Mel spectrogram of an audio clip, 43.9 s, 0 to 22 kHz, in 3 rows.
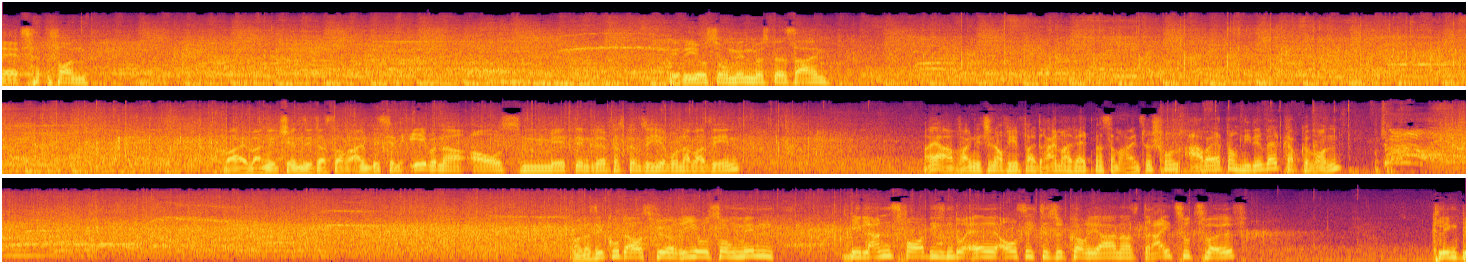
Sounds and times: Music: 0:00.0 - 0:21.8
Speech: 0:16.9 - 0:22.0, 0:35.0 - 0:37.0, 0:37.7 - 0:41.7.

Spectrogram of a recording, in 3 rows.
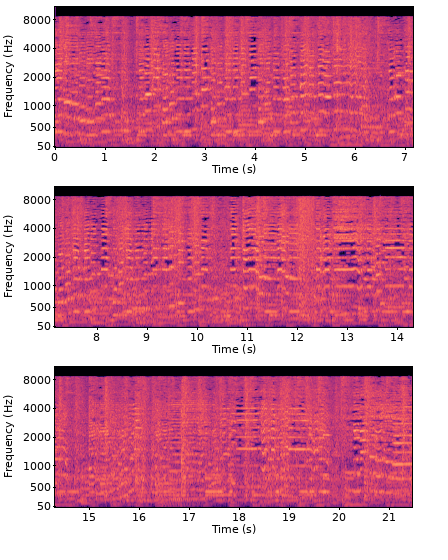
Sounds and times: Drum: 0:00.0 - 0:21.4
Guitar: 0:00.0 - 0:21.4
Saxophone: 0:00.0 - 0:21.4.

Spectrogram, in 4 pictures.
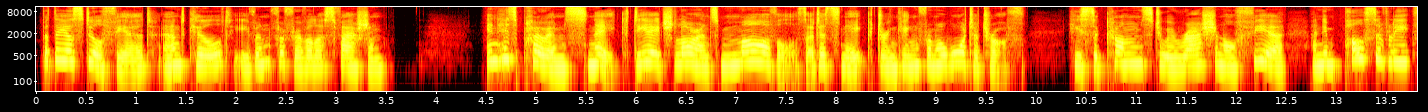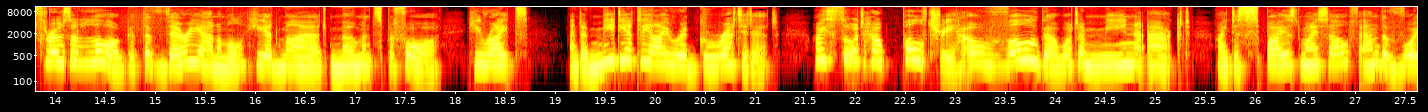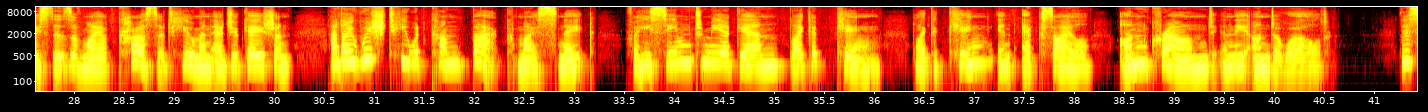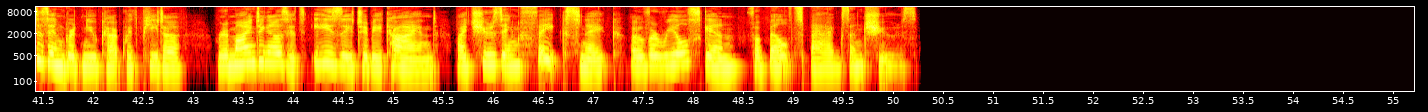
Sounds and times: Speech: 0:00.0 - 0:03.5, 0:04.5 - 0:40.6, 0:41.3 - 0:50.3.

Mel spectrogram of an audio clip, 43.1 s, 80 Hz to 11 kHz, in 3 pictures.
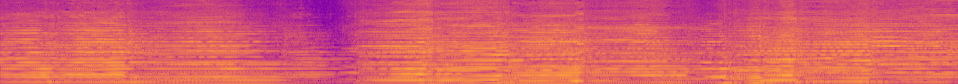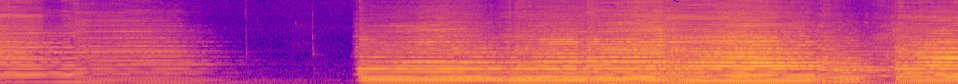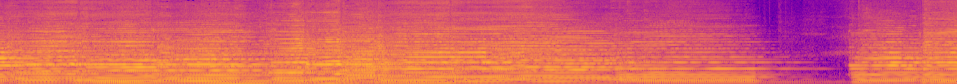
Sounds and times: Cello: 0:00.0 - 0:43.0.

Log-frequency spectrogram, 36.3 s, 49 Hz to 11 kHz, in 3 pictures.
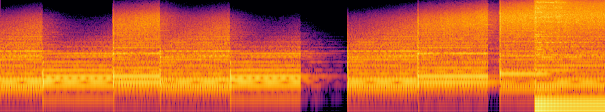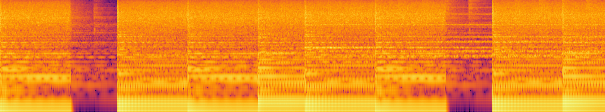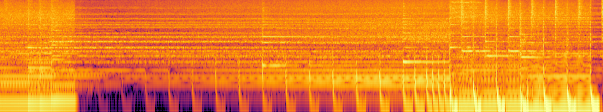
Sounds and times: Music: 0:00.0 - 0:36.2.

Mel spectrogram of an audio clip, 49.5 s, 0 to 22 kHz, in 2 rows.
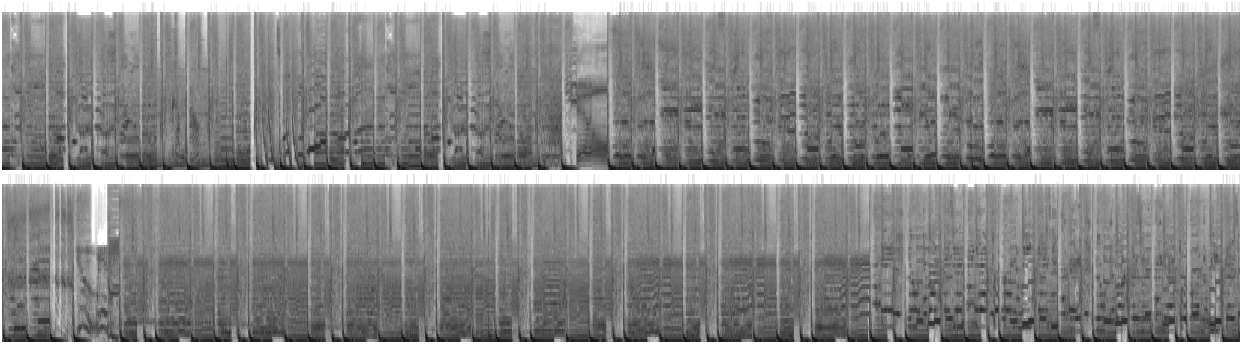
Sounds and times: Electronic dance music: 0:00.0 - 0:49.5.

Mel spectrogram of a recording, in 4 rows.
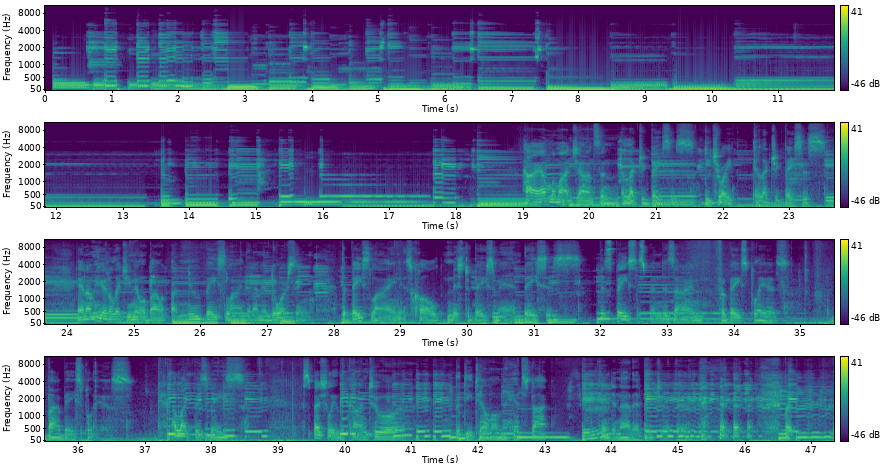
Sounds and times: Bass guitar: 0:00.1 - 0:47.3
Strum: 0:00.2 - 0:47.3
Speech: 0:19.0 - 0:38.6, 0:39.4 - 0:40.9, 0:41.6 - 0:44.6.

